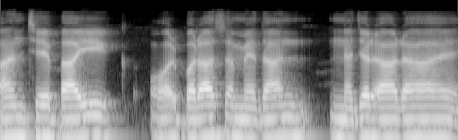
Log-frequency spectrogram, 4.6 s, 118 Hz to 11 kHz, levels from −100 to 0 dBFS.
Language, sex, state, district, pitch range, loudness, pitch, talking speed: Hindi, male, Bihar, West Champaran, 120-125 Hz, -16 LUFS, 120 Hz, 145 wpm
